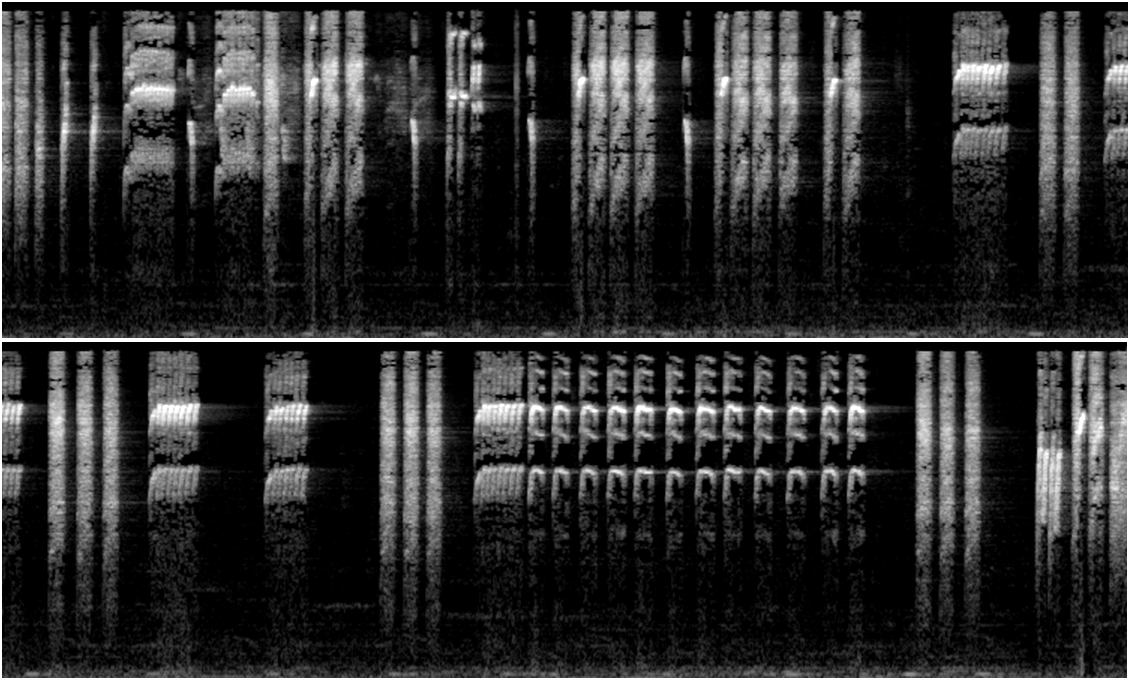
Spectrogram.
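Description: Caged cucak cungkok, a leafbird, singing in a rough, dense string of harsh chattering calls and whistled notes. About two-thirds of the way in it breaks into a fast run of evenly repeated notes, about three a second.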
